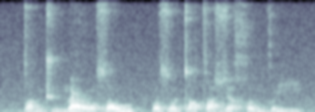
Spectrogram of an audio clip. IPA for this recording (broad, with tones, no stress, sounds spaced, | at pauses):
dˤ o˨ n d͡ʒ u˨ m ə˦ ʕ o˨ zˤ œ˦ w u˦ pː ʊ˧ zˤ u˦ tʷ œ˧ tˤ œ˧ ɮ ə˦ χ o˧ ŋ ɡ ʊ˦ ɾ i˦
